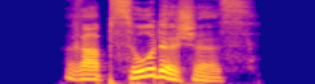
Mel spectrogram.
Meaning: strong/mixed nominative/accusative neuter singular of rhapsodisch
- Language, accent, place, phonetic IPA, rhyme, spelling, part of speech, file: German, Germany, Berlin, [ʁaˈpsoːdɪʃəs], -oːdɪʃəs, rhapsodisches, adjective, De-rhapsodisches.ogg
